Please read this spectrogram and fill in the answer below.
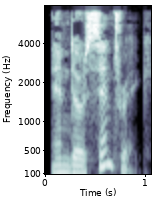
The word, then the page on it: endocentric: British English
